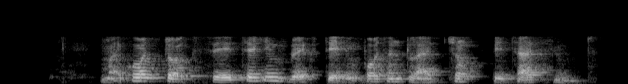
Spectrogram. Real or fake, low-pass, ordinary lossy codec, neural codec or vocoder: fake; 3.6 kHz; none; vocoder, 44.1 kHz, 128 mel bands, Pupu-Vocoder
